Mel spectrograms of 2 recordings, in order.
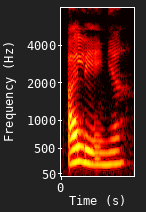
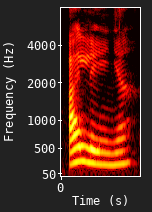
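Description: Both takes have the same delivery.

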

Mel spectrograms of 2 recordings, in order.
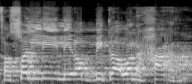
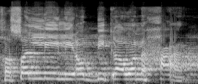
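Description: The two takes are said the same way.

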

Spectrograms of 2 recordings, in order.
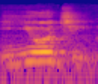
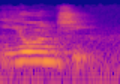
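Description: First: It is said without an n sound before ji. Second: It is said with an n sound before ji. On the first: The speaker calls it right. "It would be read as yoji" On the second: The speaker calls it wrong. "Not yonji"

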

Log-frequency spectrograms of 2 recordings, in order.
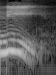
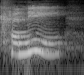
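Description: First: The K at the start is silent. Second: The K at the start is pronounced. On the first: The speaker calls it right. "you say knee, silent letters" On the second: The speaker calls it wrong. "You don't say knee"

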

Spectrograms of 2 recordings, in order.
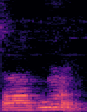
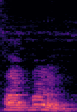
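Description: First: An oo vowel is heard after the b. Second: No oo vowel is heard after the b. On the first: The speaker calls it right. "ਬੱਬੇ ਨੂੰ ਦਲੈਂਕੜ ਬੂ" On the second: The speaker calls it wrong. "ਸੋ ਇਹ ਵੀ ਇਸਦਾ ਗਲਤ ਉਚਾਰਨ ਹੈ"

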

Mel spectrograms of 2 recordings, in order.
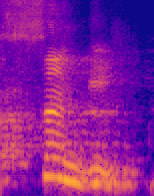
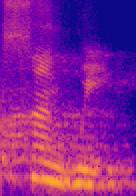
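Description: First: No U sound is heard after the G. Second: A U sound is heard after the G. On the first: The speaker calls it right. "Você fala sangue" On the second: The speaker calls it wrong. "Você não fala sangue"

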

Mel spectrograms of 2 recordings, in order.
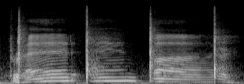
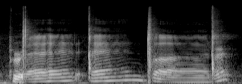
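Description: No difference in how they are said.

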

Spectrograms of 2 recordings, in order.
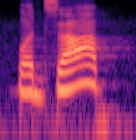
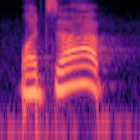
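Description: The two takes are said the same way.

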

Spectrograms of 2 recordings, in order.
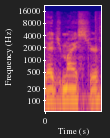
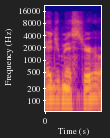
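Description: First: The middle syllable sounds like 'mice'. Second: The middle syllable sounds like 'miss'. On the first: This is the speaker's habitual pronunciation of the name. "or say it the way I say it" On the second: This is the proper pronunciation of the name. "depending on how you say it correctly"

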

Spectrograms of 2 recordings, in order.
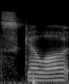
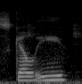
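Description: First: The name ends with an 'ah' sound. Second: The name ends with an 'ee' sound. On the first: The speaker calls it wrong. "I said it wrong in the first two. I said Skella" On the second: The speaker calls it right. "it's Skelly"

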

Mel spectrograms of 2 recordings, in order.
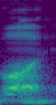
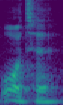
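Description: First: It is said in casual everyday British speech. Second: It is said in a formal, overly careful British pronunciation. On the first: This is how people in Britain actually speak. The speaker calls it right. "and water" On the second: This is the pronunciation taught in class. The speaker calls it wrong. "instead of water"

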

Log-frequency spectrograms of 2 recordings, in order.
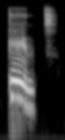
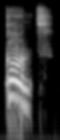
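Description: First: It is said with an American accent. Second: It is said with a British accent. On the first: "In American, can't" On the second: "in British, we say can't"

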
